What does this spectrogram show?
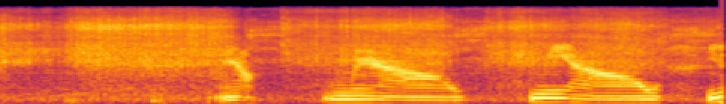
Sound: razor sounds

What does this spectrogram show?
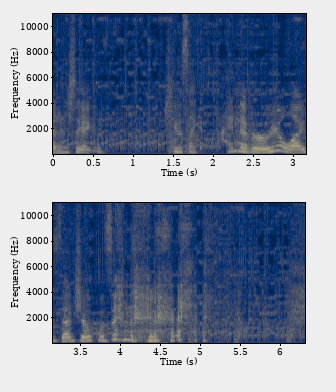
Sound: laughing

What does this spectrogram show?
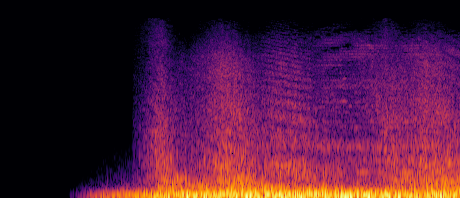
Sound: epic whooshing sounds, music continuing

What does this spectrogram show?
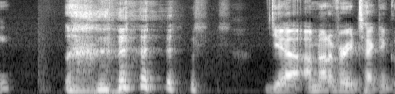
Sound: laughs

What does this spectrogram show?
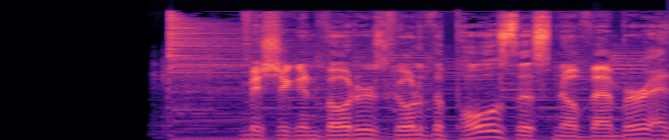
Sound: voiceover

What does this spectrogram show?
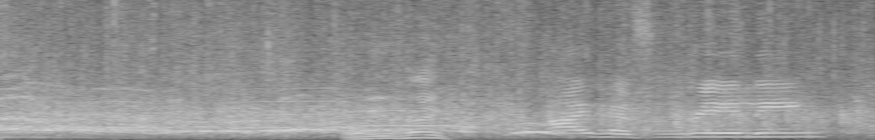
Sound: applause

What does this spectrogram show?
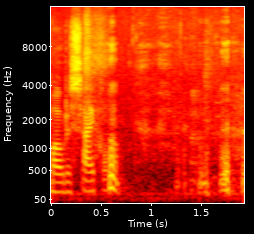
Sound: chuckles

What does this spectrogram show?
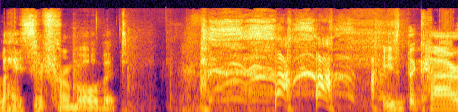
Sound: laughs uproariously

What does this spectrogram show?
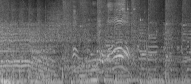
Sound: squeaking

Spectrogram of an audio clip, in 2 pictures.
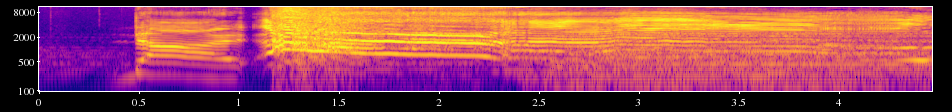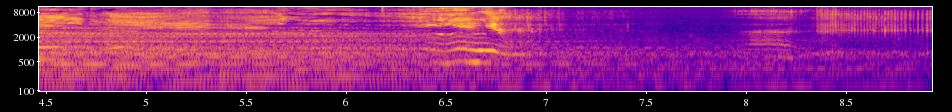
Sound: Thisby screams

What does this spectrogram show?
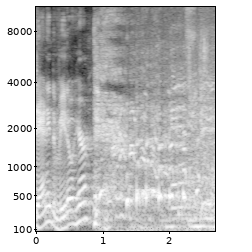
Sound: laughter; singing

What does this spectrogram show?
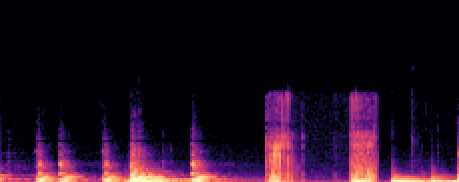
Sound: continuous farting

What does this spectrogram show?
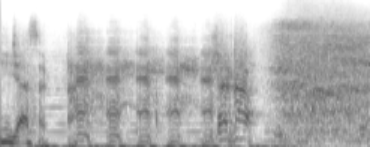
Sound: laughing

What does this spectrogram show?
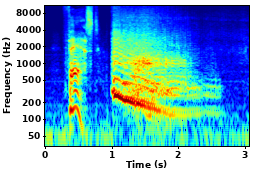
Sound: imitating race car

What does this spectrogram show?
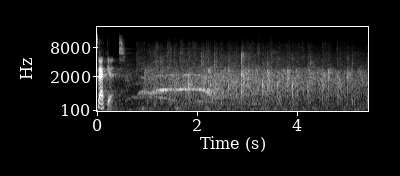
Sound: audience applauding

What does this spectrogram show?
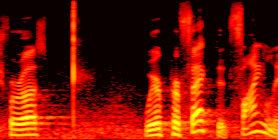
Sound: snapping

